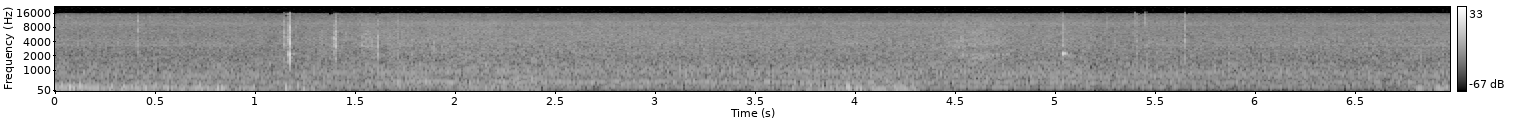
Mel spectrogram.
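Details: A swarm of honey bees in flight, soon to land together on a branch before being moved to a new hive, gives a steady low humming drone throughout, broken by a few sharp clicks and faint voices.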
